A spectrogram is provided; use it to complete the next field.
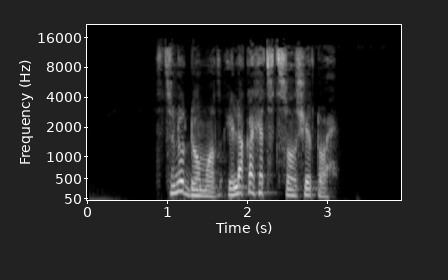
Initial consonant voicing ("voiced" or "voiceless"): voiceless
